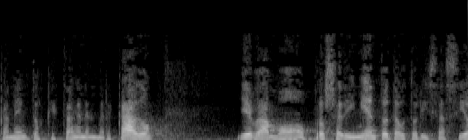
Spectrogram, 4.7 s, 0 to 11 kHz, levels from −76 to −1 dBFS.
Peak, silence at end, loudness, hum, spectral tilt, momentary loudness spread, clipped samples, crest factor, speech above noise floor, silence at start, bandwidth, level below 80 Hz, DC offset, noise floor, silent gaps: -8 dBFS; 0 s; -29 LUFS; none; -6 dB/octave; 11 LU; under 0.1%; 20 dB; 24 dB; 0 s; 8.8 kHz; -54 dBFS; under 0.1%; -52 dBFS; none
